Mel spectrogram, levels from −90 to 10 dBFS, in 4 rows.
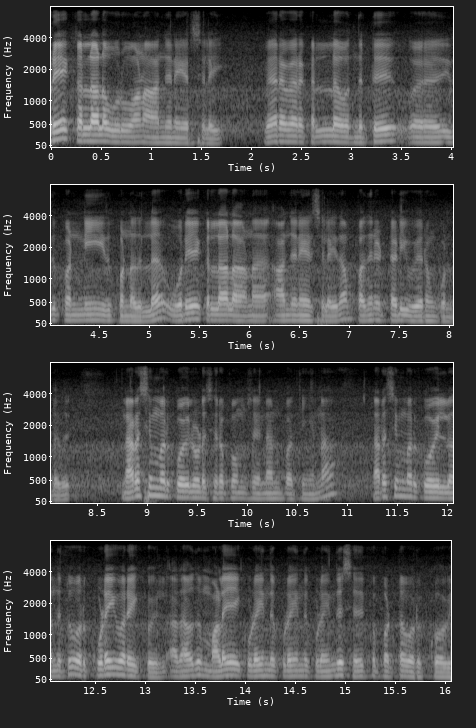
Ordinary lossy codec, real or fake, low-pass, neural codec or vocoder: none; real; 7.2 kHz; none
